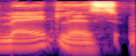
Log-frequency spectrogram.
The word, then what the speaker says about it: Maitlis: Emily Maitlis rhymes with clematis.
